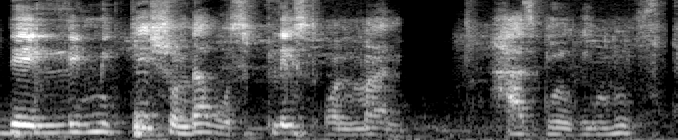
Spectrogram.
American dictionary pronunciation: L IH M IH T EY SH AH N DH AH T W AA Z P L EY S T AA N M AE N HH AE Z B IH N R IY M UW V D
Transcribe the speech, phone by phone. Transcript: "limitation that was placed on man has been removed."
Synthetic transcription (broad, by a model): L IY M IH T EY SH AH N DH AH T W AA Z P L EY S T AA N M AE N HH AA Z B IH N R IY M UW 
